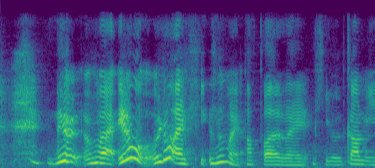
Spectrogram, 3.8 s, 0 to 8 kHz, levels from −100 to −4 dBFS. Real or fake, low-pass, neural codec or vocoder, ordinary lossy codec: fake; 7.2 kHz; codec, 44.1 kHz, 7.8 kbps, Pupu-Codec; none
